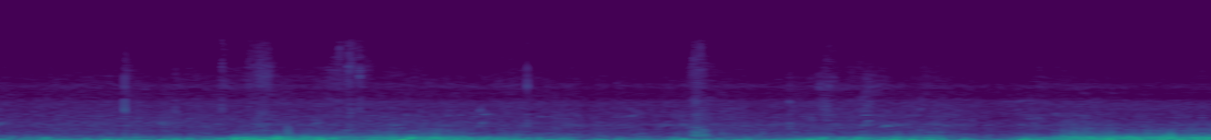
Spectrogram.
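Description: Wind buffeting the microphone in gusts, swelling about a second in and again near the end.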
